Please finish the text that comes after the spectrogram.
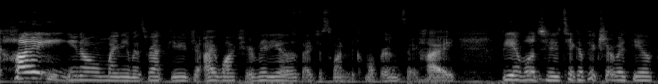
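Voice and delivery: soft, low, understated introduction; calm. Retold or imitated. Fan introducing herself to a creator, calm and quiet. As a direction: imitate keeping cool, voice dropped and soft. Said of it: "I was really calm".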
